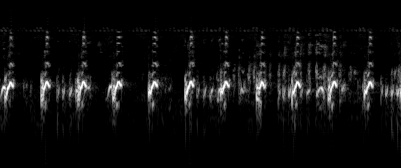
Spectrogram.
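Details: White-breasted waterhen (Amaurornis phoenicurus) gives a steady series of hollow, mid-pitched 'kook' notes, about two per second, each with a slight upward inflection; the recording is meant as a lure for trapping birds.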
